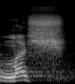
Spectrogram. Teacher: منہ میں آواز پھیلتی ہے، اس کو کہتے ہیں تفشی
